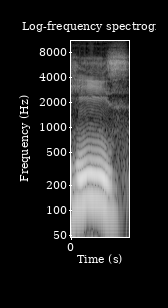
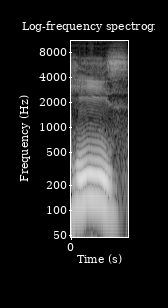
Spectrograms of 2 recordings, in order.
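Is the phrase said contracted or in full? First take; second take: contracted; contracted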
